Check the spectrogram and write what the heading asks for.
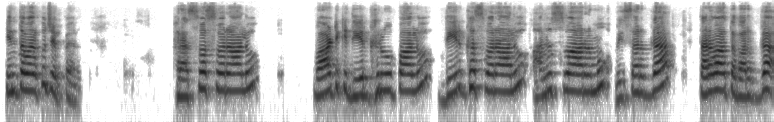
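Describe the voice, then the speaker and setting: A woman with a Telugu accent teaching a beginners' class, explaining patiently and putting questions to her students. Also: fairly high pitch. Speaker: Sanskrit teacher. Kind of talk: online class lecture.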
